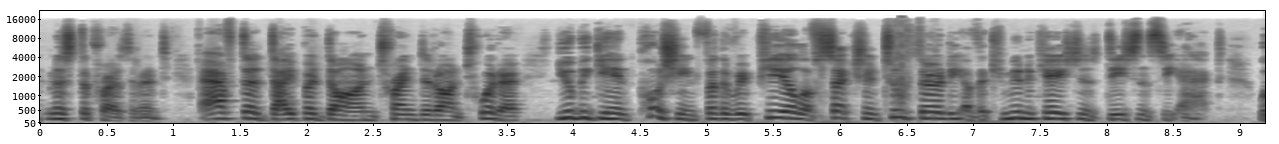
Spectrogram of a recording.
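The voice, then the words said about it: Boston accent. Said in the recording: “with the Boston accent”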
